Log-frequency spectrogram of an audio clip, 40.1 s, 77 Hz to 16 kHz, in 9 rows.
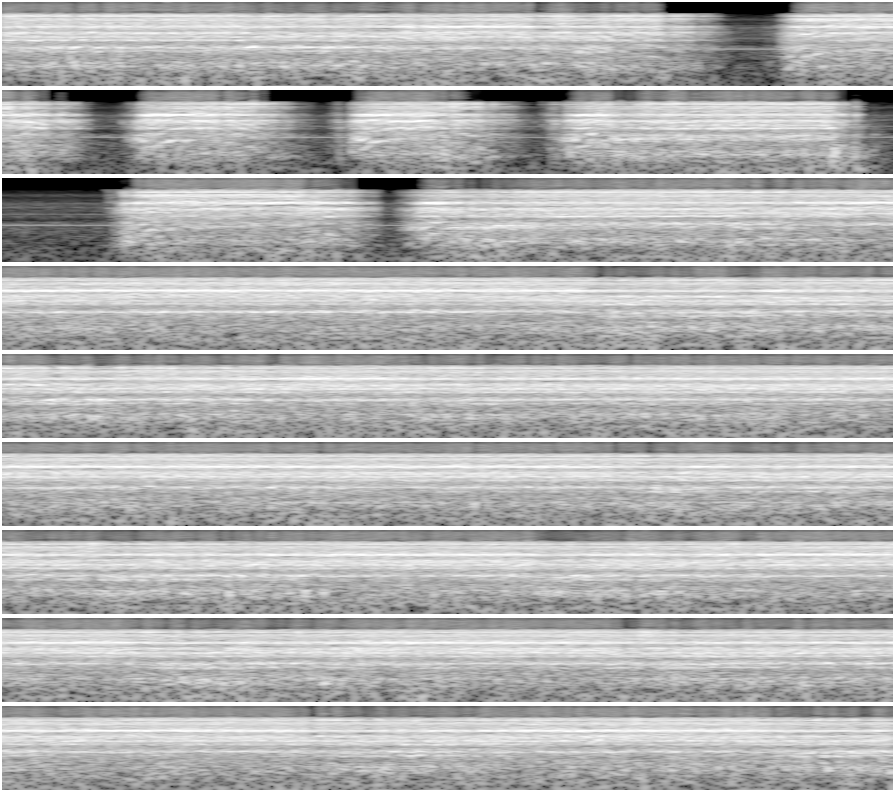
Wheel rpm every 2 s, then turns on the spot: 220, 120, 60, 120, 100, 130, 210, 210, 220, 230, 230, 230, 230, 230, 230, 230, 230, 230, 220, 220.
none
